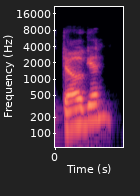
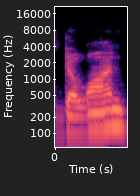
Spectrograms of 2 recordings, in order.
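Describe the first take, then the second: First: The name is said with a hard g sound. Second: The name is said without any g sound. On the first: The speaker calls it wrong. "it could be misconstrued as Dogan" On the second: The speaker calls it right. "how I was told to say it is"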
